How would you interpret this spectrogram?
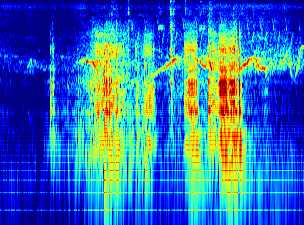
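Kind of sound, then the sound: bird, bird calling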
